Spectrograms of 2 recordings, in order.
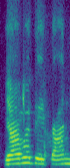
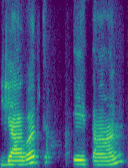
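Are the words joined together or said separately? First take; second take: joined; separate. First: The two words are joined, with a 'd' sound. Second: The two words are separate, with a 't' sound. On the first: "अभी पूरा संधि साथ बोल रही हूँ" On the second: "तोड़ के बोलें संधि छेद के साथ"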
